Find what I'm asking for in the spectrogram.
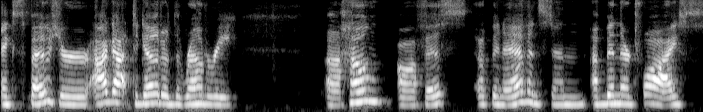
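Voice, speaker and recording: Against a quiet background, a woman with a Southern US accent talks at a fairly high pitch with fairly even intonation. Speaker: Rotary club executive director. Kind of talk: webinar presentation. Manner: casual with many fillers.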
